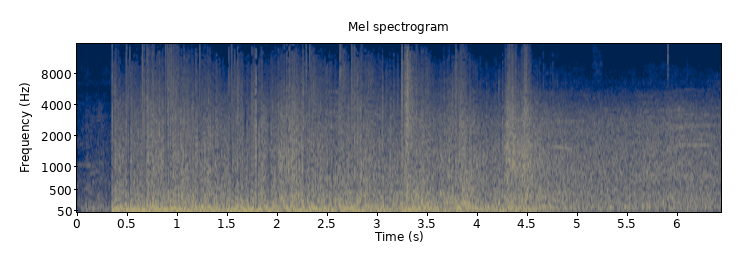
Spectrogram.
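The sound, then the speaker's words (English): A demolition blast using 450 pounds of explosives brings down the 854-foot concrete R.E. Burger smokestack of a retired coal-fired power station on the Ohio River: a sudden loud boom gives way to a sustained, deep rumbling roar with scattered crackling bursts that slowly eases off. “It took 450 pounds of explosives to drop the concrete stack that created steam to generate electricity.”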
